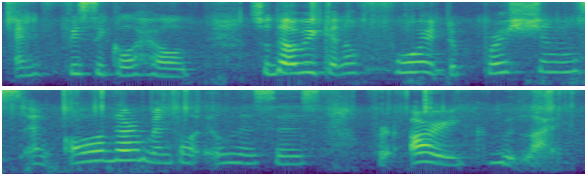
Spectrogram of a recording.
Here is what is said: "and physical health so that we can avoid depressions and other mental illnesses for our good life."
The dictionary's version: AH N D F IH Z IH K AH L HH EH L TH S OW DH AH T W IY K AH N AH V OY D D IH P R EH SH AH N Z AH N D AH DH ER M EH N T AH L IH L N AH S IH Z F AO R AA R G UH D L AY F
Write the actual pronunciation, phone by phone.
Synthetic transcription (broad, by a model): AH N F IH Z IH K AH L HH EH L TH S OW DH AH T W IY K AH N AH F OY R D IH P R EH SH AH N S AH N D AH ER M EH N T AH L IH L N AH S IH S F AO R AA R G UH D L AY F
